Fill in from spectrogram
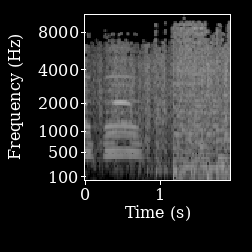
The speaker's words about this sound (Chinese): Look，带我们去马术秀的火车到了。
